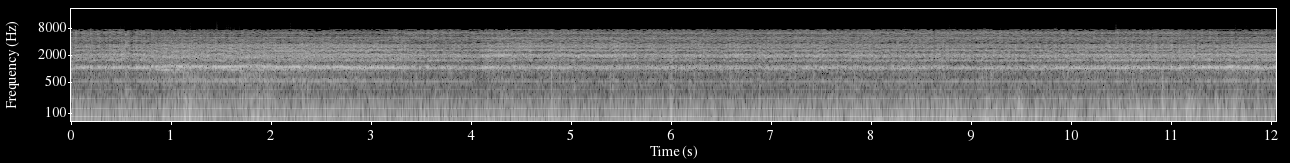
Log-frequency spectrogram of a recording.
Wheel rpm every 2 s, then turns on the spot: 140, 140, 130, 140, 140, 140.
none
